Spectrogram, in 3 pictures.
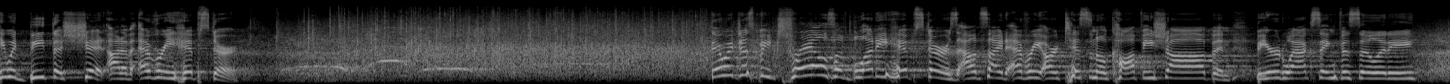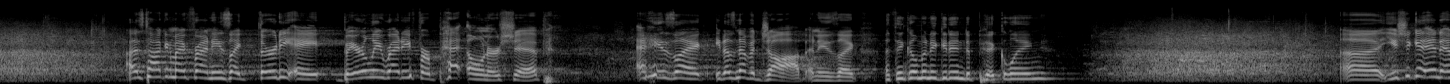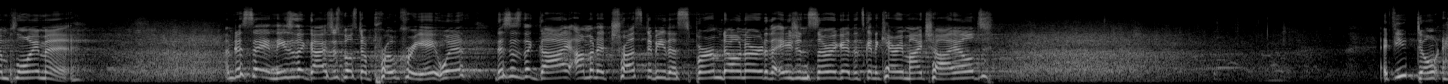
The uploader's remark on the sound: stand up from the Just For Laughs Festival in 2015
